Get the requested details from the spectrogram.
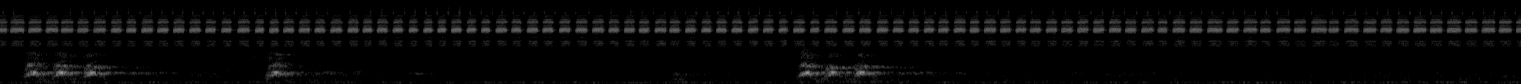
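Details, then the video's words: Cicadas singing on a summer morning: a high, hissing buzz pulsing about five times a second without pause, with a few brief lower sounds early on. "Morning summer cicadas sounds"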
